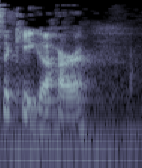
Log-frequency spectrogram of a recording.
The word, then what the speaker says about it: Sekigahara: I'll let one of you two Sekigahara. – Fuck up the pronunciation on it, so. – That's Sekigahara.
